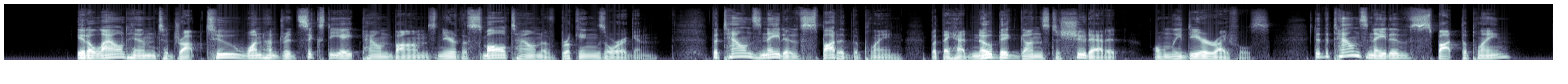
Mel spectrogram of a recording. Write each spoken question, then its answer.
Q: Did the town's natives spot the plane?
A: Yes, the town's natives spotted the plane.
